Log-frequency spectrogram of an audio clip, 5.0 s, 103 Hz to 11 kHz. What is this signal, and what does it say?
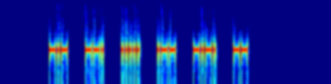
Morse code, heard as a keyed tone, about 40 wpm, spaced as for 23 wpm, 700 Hz. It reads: KG5WCM
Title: USA Call Signs - 3x Character Spacing - 40wpm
